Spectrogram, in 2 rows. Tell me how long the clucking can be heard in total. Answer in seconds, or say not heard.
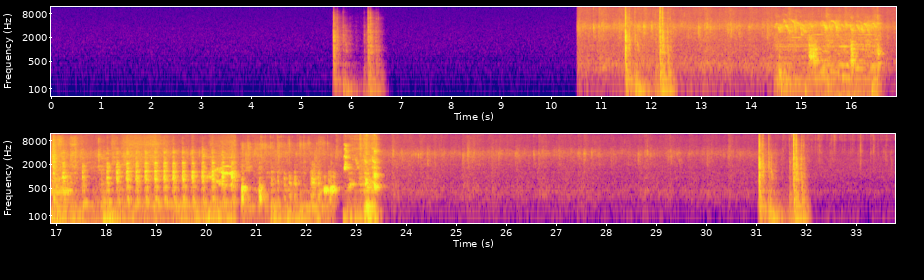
9 s.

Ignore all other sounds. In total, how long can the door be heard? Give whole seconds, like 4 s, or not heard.
3 s.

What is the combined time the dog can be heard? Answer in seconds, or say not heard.
not heard.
